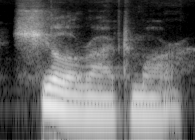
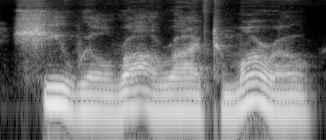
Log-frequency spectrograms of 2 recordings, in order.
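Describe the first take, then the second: First: She and will merge into one short syllable. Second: The words she and will are fully separate. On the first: "It's almost like you're saying the word shall" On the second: "instead of"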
